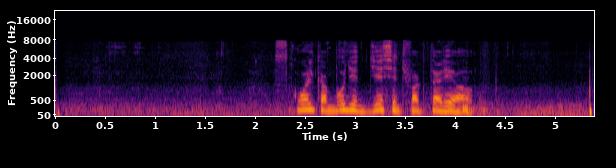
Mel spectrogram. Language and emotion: Russian, neutral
